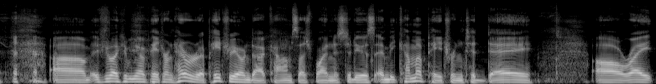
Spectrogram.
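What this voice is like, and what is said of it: Congested, rough-sounding voice. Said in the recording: “You can hear from my voice. The allergies have been hitting me kind of hard”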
